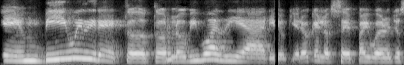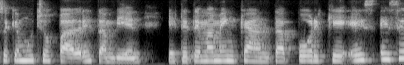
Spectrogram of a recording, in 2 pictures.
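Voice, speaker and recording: It is an ordinary speaking voice, delivered at a moderate pace with ordinary pitch variation. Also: woman. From Latin America. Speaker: radio producer. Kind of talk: radio talk show.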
